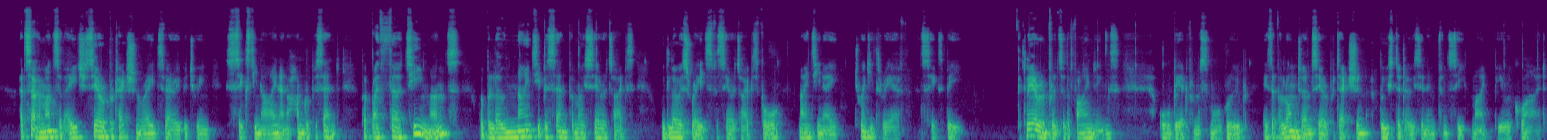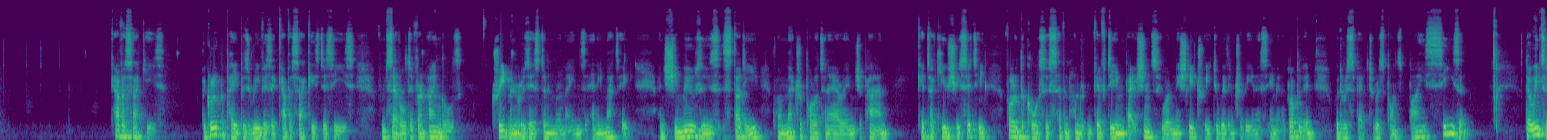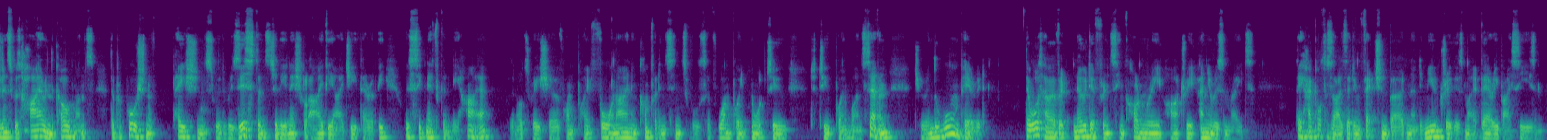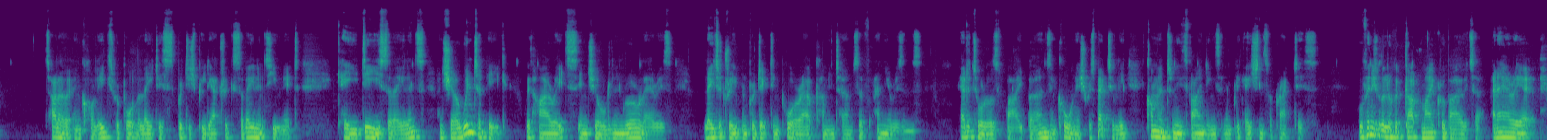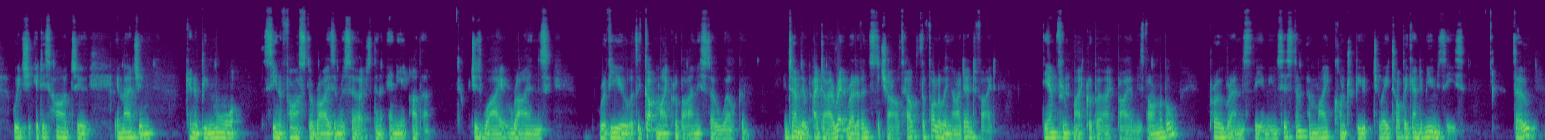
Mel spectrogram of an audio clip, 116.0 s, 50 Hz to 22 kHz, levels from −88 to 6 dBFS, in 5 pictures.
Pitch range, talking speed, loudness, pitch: 90-110 Hz, 145 wpm, -20 LUFS, 95 Hz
